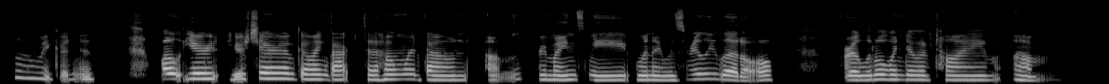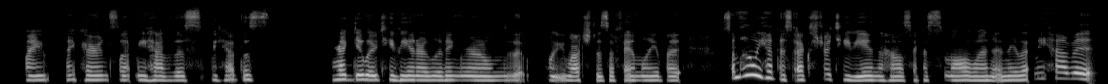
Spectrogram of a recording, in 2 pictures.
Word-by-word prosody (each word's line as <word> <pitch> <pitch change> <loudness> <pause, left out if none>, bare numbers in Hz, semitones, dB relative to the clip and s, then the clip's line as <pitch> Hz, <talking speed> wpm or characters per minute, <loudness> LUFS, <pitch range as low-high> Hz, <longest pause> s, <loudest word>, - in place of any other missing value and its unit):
Oh, 315 - -3
my 270 - -3
goodness. 120 - -5 0.7
Well, 250 0 +7
your 260 +1 +6
your 125 +1 +1
share 265 - +5
of 250 - -4
going 230 -1 +2
back 215 0 +1 0.2
to 215 -1 +2
Homeward 230 +1 0
Bound, 205 -1 +1 0.2
um, 245 - -6 0.2
reminds 215 -1 0
me 205 0 +1
when 210 -1 +1
I 205 - +2
was 200 0 -2
really 245 +2 -3
little, 210 -1 +2 0.7
for - - -1
a 205 - +5
little 220 +3 +2
window 220 -1 0
of 210 -1 -2
time, 205 0 -2
um, 200 -5 -2 0.9
my 200 0 0 0.2
my 215 - -4
parents 205 0 -1
let 200 0 -3
me 205 -1 -1
have 190 -1 -1
this 190 -1 -2
we 205 - -7
had 205 - -4
this 220 -1 -4 0.6
regular 220 -1 +4
TV 205 -1 -1
in 205 - +3
our 195 -1 +3
living 195 0 +1
room 190 -1 +2
that - - -3 0.2
we 185 - 0
watched 190 -1 -1
as 180 +1 -1
a 190 - -1
family, 190 +1 -1
but 190 -1 -2 0.4
somehow 345 +6 0
we 405 - +7
had 300 -2 +1
this 220 -3 -4
extra 235 +3 -3
TV 200 -4 -1
in 195 0 +3
the 190 - -1
house, 185 0 -2
like 190 - -12
a - - -6
small 195 +1 -1
one, 190 0 +2
and 190 +1 0
they 195 - +2
let 215 +2 0
me 270 +1 -14
have 275 -1 0
it 260 -2 +4
205 Hz, 190 wpm, -25 LUFS, 195-225 Hz, 0.9 s, Well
